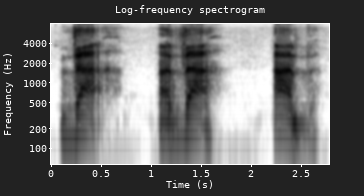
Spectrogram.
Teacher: Now let's take that and add vibration on the vocal cords to voice it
